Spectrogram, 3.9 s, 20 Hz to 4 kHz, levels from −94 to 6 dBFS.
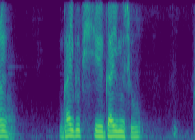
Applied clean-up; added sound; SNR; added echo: neural separator model SepFormer DNS4.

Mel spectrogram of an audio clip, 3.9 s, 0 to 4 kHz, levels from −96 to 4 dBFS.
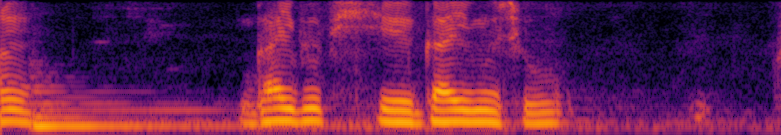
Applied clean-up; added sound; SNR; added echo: none; Bowed string instrument; 11 dB; none.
